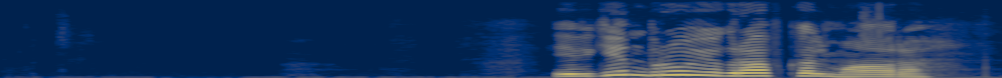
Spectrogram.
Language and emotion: Russian, positive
